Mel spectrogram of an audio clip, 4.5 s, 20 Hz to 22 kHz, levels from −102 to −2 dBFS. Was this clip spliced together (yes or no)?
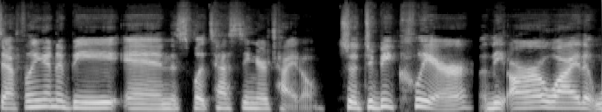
yes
